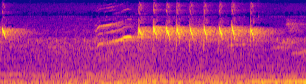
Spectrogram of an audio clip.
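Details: Bulbul song used to train cage birds: a short rising slurred note followed by a quick run of about ten evenly spaced high chips, over a steady low hum.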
